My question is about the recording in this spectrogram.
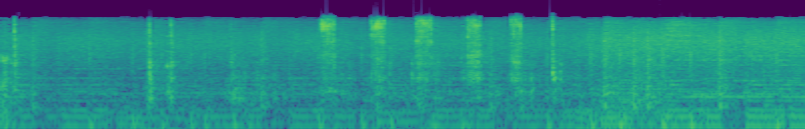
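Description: Small ratchet wrench clicking in short strokes, about six sharp clicks at roughly two a second, as the bolt holding the stock fork reflector is backed out. Quiet background music plays underneath.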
